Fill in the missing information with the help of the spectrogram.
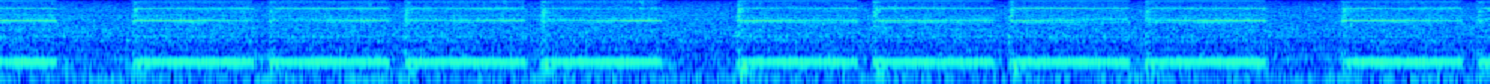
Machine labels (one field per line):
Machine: slide rail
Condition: normal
